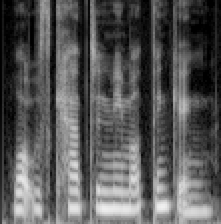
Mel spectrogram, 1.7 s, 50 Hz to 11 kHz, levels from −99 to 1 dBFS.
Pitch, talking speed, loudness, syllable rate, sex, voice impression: 210 Hz, 180 wpm, -16 LUFS, 5.4 syllables/s, female, very feminine, slightly young, slightly adult-like, thin, slightly relaxed, slightly weak, slightly dark, hard, clear, fluent, cute, intellectual, slightly refreshing, sincere, calm, friendly, reassuring, slightly unique, elegant, slightly sweet, very kind, slightly modest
